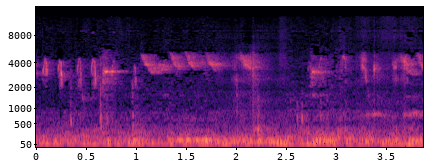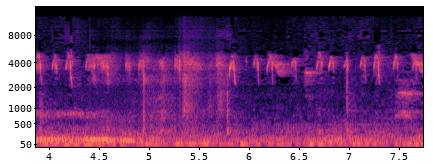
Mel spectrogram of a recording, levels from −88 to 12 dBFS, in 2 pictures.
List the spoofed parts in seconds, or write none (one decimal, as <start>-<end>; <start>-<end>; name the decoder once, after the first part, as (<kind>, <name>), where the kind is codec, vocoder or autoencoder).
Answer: 1.8-2.5 (autoencoder, DAC-VAE); 3.2-3.7; 4.4-5.8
